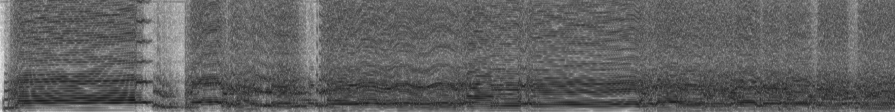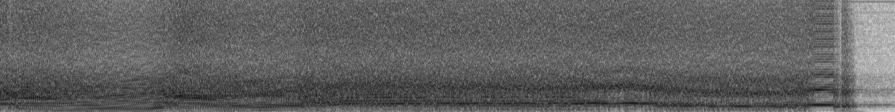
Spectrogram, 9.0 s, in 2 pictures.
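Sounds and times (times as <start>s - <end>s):
guitar: 0.0s - 8.9s.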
